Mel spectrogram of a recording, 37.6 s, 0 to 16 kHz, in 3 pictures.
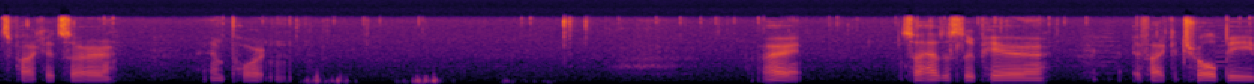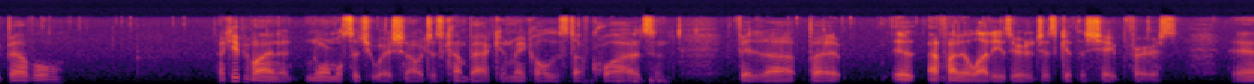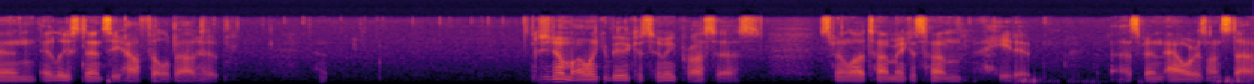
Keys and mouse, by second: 6.6-10.7 middle drag, 11.6 ctrl+b, 16.7 middle click, 17.5 KP_1, 19.4 alt+s, 20.7 g, 23.9 ctrl+r, 25.4 Tab, 27.3 KP_1, 28.6 Tab, 30.4 a, 34.8-37.6 middle drag.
